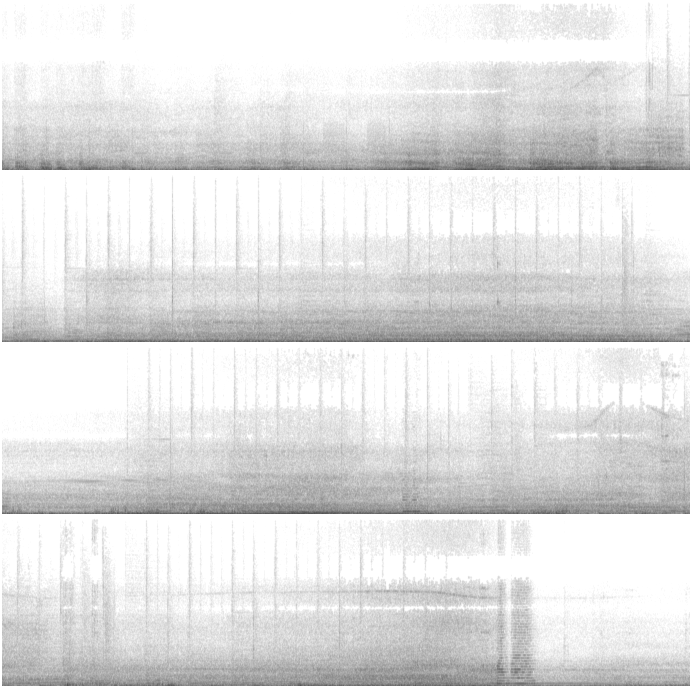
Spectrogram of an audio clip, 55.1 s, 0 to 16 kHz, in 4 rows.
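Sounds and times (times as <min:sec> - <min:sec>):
diesel truck engines: 0:00.0 - 0:55.0.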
